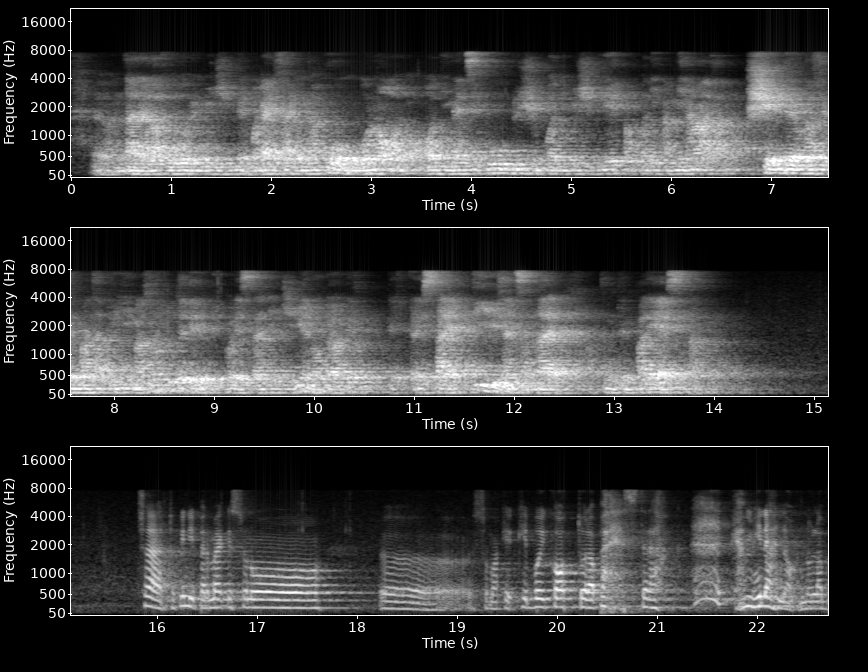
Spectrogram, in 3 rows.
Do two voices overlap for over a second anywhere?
No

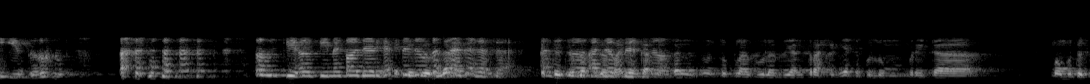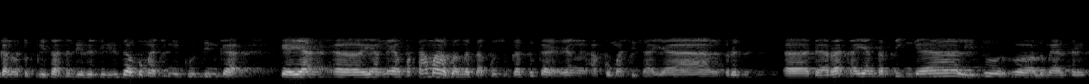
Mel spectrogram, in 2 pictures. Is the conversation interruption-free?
No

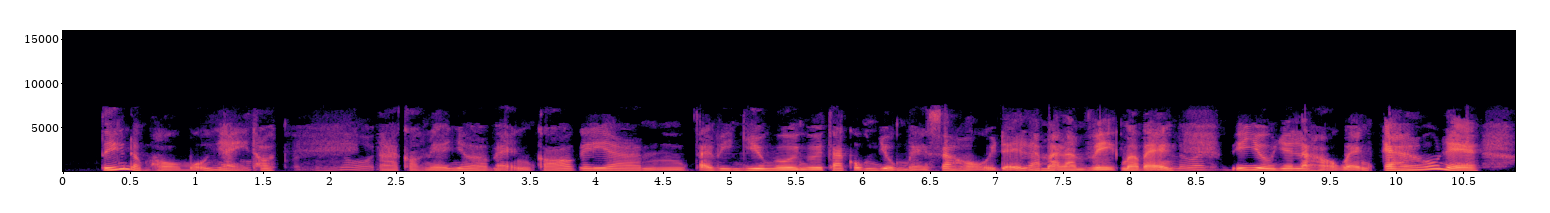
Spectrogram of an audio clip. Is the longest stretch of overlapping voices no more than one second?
Yes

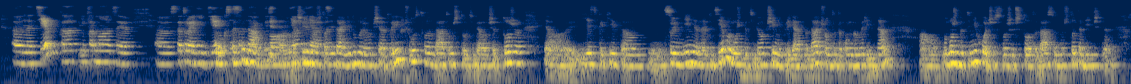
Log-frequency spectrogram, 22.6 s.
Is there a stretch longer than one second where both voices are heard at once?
Yes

